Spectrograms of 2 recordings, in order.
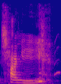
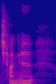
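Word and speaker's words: Chang'e: I always pronounced it Changi, which is so bad. But then Tammy pronounced it in one of her vlogs, so I think it's actually like Changa or Changa.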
